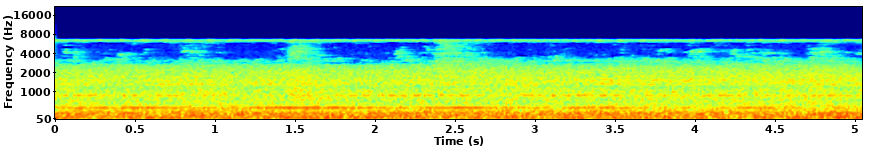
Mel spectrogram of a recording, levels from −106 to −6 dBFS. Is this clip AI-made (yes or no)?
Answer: no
